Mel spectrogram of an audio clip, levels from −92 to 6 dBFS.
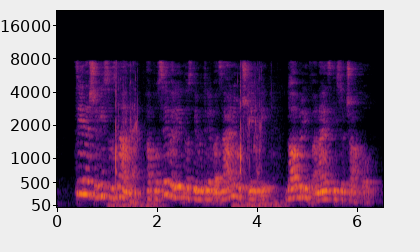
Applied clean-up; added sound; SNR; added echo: none; Water / Splash, splatter; 11 dB; reverberation time 0.6 s.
